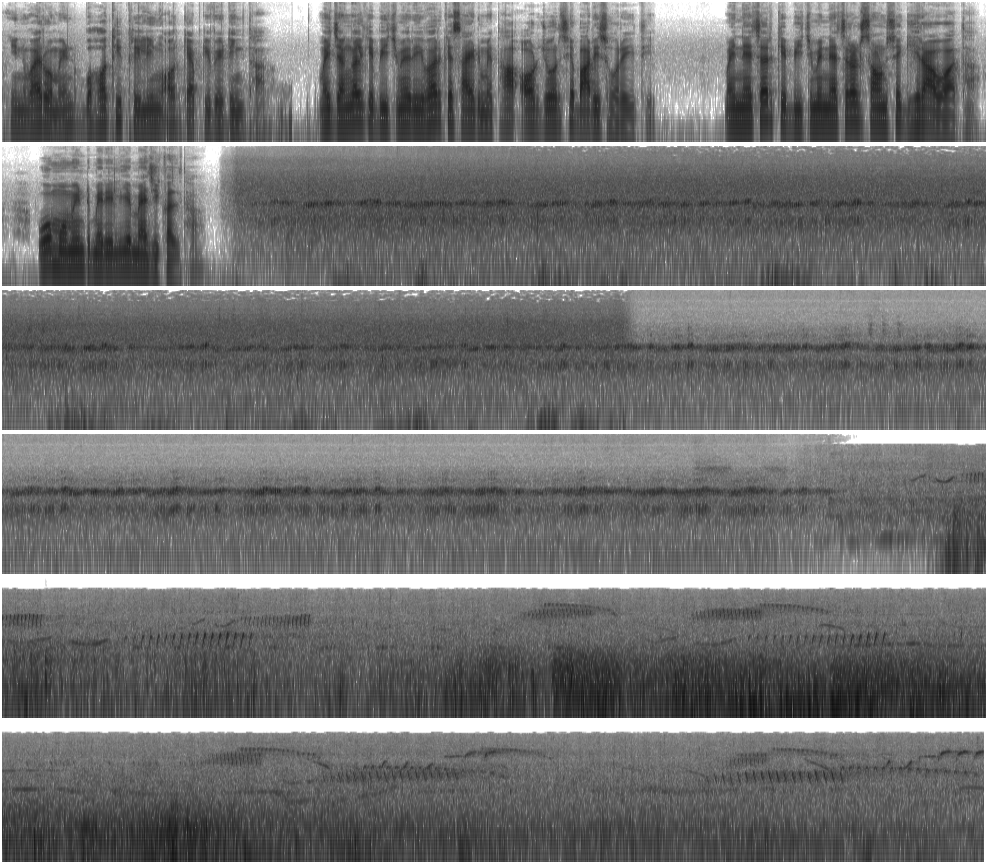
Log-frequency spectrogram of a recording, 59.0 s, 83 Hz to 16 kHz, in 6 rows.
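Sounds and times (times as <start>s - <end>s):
wind: 0.0s - 59.0s
heavy rain: 12.0s - 59.0s
frogs calling in pulsing trill: 12.5s - 42.6s, 46.3s - 48.6s.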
